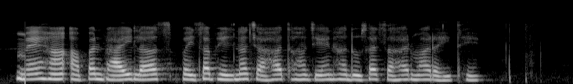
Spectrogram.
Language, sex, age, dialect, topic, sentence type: Chhattisgarhi, female, 18-24, Western/Budati/Khatahi, banking, statement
